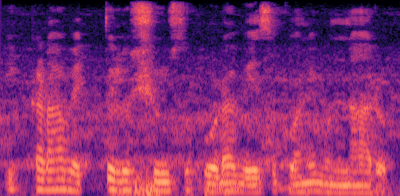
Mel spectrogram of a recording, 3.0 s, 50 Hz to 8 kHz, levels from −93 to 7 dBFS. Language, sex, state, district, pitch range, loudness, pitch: Telugu, male, Telangana, Hyderabad, 110-140 Hz, -17 LUFS, 130 Hz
